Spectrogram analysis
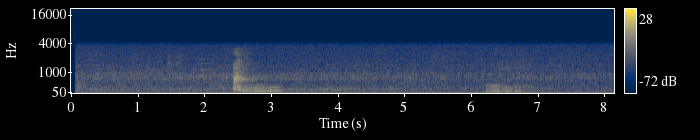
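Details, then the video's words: Six-week-old Shiba Inu puppy during a veterinary check in Belgium, one of a litter born June 13th 2010; a short whining yelp with harmonics near the middle, then a fainter brief whimper toward the end over steady background hum. "6 week old Shiba pup Snoopy vet check"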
